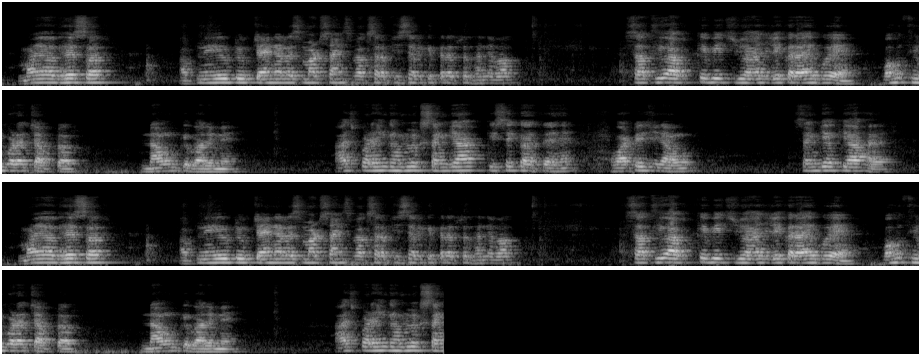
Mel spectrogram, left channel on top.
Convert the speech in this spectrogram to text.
मैं अभय sir अपने YouTube channel smart science Buxar official की तरफ से धन्यवाद। साथियों, आपके बीच जो आज लेकर आए हुए हैं बहुत ही बड़ा चैप्टर नाउन के बारे में। आज पढ़ेंगे हम लोग संज्ञा किसे कहते हैं, व्हाट इज नाउन। संज्ञा क्या है?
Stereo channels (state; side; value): drops out; right; at 13.6 s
